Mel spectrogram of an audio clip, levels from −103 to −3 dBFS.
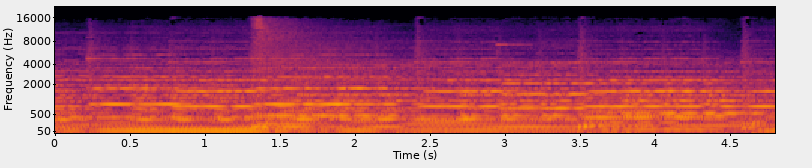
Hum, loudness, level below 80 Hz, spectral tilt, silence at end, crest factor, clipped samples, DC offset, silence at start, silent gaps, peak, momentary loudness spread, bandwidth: none; -29 LUFS; -38 dBFS; -5.5 dB/octave; 0 s; 14 dB; under 0.1%; under 0.1%; 0 s; none; -16 dBFS; 3 LU; 16 kHz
